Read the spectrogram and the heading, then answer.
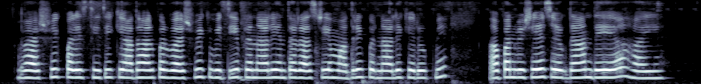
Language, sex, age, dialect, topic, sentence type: Magahi, female, 36-40, Central/Standard, banking, statement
